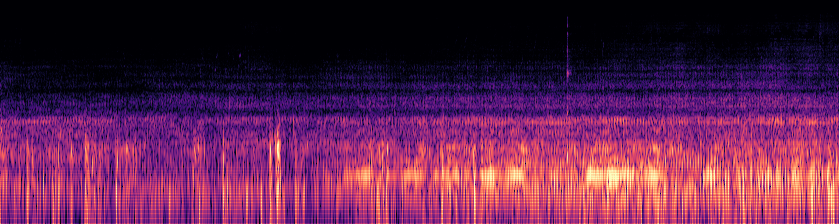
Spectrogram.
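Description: A hand tractor engine chugs steadily in the distance.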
